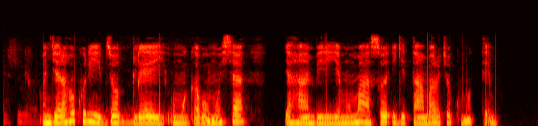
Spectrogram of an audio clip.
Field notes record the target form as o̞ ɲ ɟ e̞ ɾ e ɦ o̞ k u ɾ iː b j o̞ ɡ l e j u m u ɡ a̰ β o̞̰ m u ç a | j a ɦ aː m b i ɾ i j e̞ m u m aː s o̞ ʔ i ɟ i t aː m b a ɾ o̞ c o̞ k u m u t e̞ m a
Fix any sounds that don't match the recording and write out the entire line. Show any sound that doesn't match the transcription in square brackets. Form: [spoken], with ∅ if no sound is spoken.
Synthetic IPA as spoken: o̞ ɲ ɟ e̞ ɾ [a] ɦ o̞ k u ɾ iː b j o̞ ɡ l e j u m u ɡ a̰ β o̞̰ m u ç a | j a ɦ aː m b i ɾ i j e̞ m u m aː s o̞ ʔ i ɟ i t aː m b a ɾ o̞ c o̞ k u m u t e̞ m a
